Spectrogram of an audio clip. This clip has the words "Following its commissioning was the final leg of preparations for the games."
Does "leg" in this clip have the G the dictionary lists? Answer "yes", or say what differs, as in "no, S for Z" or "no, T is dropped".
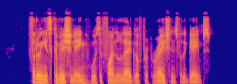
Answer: yes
